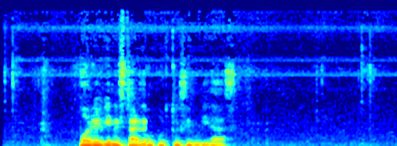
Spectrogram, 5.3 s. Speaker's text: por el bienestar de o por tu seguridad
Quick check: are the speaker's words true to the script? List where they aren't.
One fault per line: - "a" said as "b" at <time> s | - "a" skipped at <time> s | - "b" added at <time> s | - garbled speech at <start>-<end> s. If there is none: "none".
none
